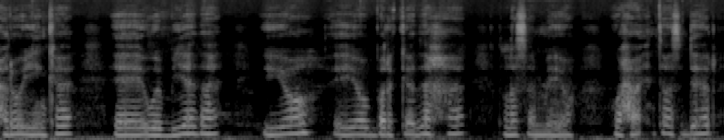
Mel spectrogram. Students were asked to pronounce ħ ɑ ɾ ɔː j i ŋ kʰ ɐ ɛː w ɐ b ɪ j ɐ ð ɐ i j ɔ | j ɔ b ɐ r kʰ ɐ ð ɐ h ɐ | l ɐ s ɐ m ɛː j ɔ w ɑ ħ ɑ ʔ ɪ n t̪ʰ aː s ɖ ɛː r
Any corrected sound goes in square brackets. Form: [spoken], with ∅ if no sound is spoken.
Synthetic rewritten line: ħ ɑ ɾ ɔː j [ɪ] ŋ kʰ ɐ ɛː w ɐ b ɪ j ɐ ð ɐ i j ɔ | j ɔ b ɐ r kʰ ɐ ð ɐ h ɐ | l ɐ s ɐ m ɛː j ɔ w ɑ ħ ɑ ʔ ɪ n t̪ʰ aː s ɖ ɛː r

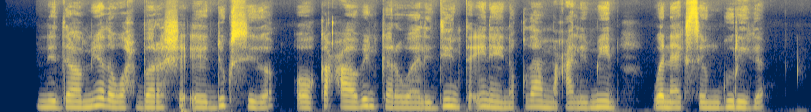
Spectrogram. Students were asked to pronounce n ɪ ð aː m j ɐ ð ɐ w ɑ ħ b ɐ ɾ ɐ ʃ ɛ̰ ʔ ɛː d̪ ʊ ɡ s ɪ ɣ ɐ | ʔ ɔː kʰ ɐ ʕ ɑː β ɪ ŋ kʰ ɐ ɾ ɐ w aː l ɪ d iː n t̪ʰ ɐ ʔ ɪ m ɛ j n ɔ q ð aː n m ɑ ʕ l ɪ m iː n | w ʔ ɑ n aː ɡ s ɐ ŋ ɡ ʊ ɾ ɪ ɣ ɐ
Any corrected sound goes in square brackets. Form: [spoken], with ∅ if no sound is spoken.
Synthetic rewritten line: n ɪ ð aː m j ɐ ð ɐ w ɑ ħ b ɐ ɾ ɐ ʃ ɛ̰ ʔ ɛː d̪ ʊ ɡ s ɪ ɣ ɐ | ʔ ɔː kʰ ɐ ʕ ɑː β ɪ ŋ kʰ ɐ ɾ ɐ w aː l ɪ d iː n t̪ʰ ɐ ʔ ɪ [n] ɛ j n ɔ q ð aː n m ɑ ʕ l ɪ m iː n | w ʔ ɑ n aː ɡ s ɐ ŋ ɡ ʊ ɾ ɪ ɣ ɐ

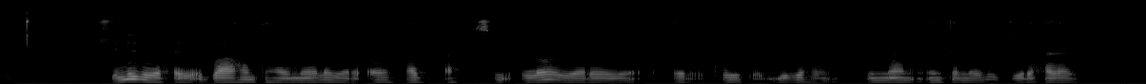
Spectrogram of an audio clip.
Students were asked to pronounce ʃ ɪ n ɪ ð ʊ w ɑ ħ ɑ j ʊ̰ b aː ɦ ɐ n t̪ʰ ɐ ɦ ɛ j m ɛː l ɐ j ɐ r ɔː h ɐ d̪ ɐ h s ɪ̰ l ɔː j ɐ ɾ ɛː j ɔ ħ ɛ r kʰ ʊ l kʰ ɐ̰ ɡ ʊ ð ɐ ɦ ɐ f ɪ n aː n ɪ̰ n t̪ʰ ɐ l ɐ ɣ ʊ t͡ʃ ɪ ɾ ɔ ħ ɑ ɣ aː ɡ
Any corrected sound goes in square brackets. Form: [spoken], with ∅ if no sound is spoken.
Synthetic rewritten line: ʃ ɪ n ɪ ð ʊ w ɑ ħ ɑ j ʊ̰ b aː ɦ ɐ n t̪ʰ ɐ ɦ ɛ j m ɛː l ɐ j ɐ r ɔː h ɐ d̪ ɐ h s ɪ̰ l ɔː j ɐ ɾ ɛː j ɔ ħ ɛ r kʰ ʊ l kʰ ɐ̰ ɡ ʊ ð ɐ ɦ ɐ f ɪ n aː n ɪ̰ n t̪ʰ ɐ l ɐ ɣ ʊ t͡ʃ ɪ ɾ ɔ ħ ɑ ɣ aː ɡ

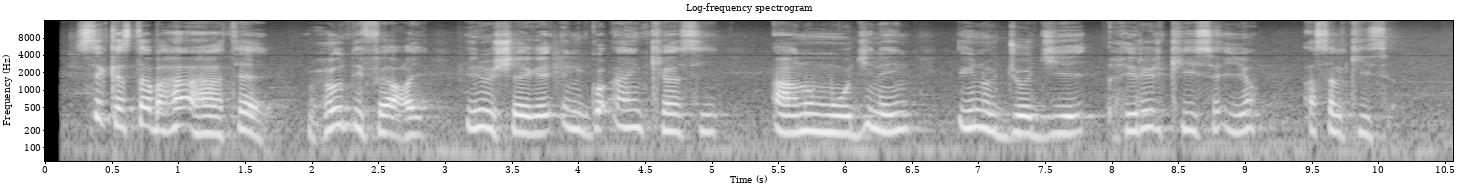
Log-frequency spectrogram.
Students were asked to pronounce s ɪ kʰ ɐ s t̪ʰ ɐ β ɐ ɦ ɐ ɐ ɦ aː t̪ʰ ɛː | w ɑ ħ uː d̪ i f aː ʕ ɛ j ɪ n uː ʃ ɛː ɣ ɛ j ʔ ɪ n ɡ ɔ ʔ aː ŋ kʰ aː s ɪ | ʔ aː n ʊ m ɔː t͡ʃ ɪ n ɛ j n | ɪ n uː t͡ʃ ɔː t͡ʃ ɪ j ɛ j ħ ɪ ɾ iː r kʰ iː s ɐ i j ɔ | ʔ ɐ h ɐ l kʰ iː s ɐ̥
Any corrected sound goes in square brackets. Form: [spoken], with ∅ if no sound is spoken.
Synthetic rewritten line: s ɪ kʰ ɐ s t̪ʰ ɐ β ɐ ɦ ɐ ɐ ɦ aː t̪ʰ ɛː | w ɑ ħ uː d̪ [ɪ] f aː ʕ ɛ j ɪ n uː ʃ ɛː ɣ ɛ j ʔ ɪ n ɡ ɔ ʔ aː ŋ kʰ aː s ɪ | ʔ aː n ʊ m [uː] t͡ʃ ɪ n ɛ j n | ɪ n uː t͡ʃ ɔː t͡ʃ ɪ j ɛ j ħ ɪ ɾ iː r kʰ iː s ɐ i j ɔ | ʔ ɐ [s] ɐ l kʰ iː s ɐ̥

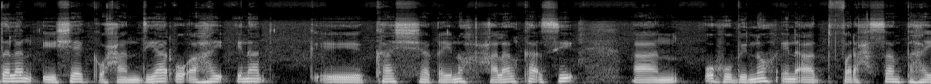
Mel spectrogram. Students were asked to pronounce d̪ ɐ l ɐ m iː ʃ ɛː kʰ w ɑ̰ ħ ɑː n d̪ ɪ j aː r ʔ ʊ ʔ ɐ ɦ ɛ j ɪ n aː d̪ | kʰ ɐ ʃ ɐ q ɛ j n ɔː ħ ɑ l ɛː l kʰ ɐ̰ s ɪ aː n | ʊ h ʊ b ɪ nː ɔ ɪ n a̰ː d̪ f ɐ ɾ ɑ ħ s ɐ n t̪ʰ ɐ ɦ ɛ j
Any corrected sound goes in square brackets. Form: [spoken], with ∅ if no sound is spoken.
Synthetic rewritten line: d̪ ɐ l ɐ [n] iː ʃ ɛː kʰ w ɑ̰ ħ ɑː n d̪ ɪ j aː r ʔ ʊ ʔ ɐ ɦ ɛ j ɪ n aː d̪ | kʰ ɐ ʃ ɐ q ɛ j n [ɔ] ħ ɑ l [aː] l kʰ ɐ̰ s ɪ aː n | ʊ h ʊ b ɪ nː ɔ ɪ n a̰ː d̪ f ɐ ɾ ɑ ħ s ɐ n t̪ʰ ɐ ɦ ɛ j

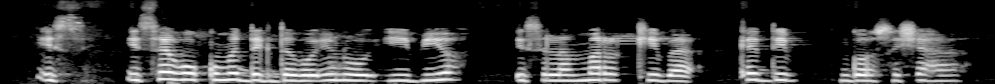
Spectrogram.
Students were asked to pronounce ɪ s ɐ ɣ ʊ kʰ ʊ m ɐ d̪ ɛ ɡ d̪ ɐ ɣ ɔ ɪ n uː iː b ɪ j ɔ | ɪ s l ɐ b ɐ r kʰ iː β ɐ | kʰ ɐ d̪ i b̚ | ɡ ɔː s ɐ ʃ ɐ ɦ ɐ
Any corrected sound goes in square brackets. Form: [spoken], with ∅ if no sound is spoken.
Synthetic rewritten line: ɪ s ɐ ɣ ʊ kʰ ʊ m ɐ d̪ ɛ ɡ d̪ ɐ ɣ ɔ ɪ n uː iː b ɪ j ɔ | ɪ s l ɐ [m] ɐ r kʰ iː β ɐ | kʰ ɐ d̪ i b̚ | ɡ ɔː s ɐ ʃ ɐ ɦ ɐ

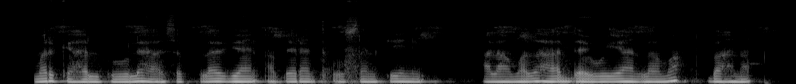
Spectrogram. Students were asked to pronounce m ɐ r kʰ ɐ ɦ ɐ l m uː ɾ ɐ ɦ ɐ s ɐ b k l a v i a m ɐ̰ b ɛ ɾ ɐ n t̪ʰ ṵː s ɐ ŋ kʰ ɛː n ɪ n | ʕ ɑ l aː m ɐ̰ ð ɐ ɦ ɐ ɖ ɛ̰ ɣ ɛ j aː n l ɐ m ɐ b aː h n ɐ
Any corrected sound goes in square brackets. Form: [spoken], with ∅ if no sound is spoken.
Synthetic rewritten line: m ɐ r kʰ ɐ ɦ ɐ l [b] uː [l] ɐ ɦ ɐ s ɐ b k l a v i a [n] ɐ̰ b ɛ ɾ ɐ n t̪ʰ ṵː s ɐ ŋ kʰ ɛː n ɪ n | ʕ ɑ l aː m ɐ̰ ð ɐ ɦ ɐ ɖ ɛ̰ [w] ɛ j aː n l ɐ m ɐ b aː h n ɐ

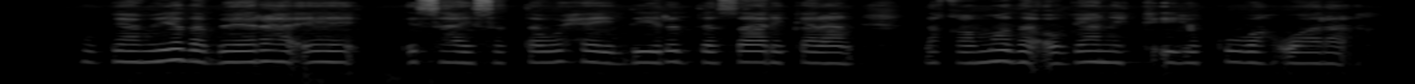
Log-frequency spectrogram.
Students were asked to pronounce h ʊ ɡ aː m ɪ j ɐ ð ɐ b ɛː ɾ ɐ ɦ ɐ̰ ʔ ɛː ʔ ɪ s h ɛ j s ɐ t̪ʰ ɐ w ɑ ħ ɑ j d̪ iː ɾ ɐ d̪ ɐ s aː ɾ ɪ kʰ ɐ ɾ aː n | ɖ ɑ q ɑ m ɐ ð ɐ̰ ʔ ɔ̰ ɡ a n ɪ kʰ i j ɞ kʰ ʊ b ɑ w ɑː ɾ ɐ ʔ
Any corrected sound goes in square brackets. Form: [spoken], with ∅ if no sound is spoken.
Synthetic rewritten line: h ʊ ɡ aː m ɪ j ɐ ð ɐ b ɛː ɾ ɐ ɦ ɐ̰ ʔ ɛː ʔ ɪ s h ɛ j s ɐ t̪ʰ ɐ w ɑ ħ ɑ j d̪ iː ɾ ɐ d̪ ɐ s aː ɾ ɪ kʰ ɐ ɾ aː n | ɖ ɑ q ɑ m ɐ ð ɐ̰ ʔ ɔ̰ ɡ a n ɪ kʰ i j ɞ kʰ ʊ [w] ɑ w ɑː ɾ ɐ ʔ

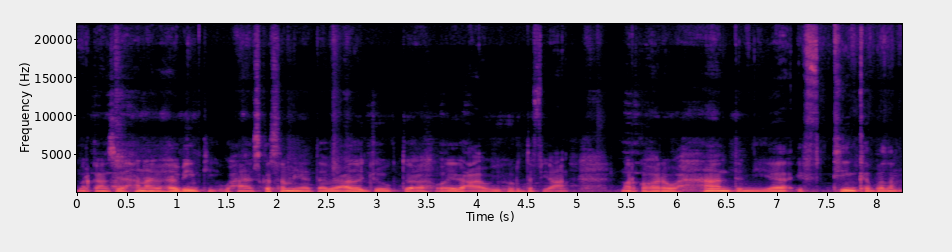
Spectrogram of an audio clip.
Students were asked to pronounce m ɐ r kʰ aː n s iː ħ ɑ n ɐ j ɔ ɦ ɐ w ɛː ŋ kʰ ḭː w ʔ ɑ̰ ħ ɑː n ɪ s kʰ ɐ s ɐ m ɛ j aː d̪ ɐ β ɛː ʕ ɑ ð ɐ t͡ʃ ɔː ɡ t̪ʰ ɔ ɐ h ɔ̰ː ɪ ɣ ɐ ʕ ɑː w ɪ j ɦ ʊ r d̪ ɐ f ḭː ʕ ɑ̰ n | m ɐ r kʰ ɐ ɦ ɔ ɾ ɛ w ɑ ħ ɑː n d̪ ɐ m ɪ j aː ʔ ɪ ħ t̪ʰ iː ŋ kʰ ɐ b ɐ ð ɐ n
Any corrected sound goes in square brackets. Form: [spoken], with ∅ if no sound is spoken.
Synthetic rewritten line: m ɐ r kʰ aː n s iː ħ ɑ n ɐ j ɔ ɦ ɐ [β] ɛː ŋ kʰ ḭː w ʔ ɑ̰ ħ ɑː n ɪ s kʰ ɐ s ɐ m ɛ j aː d̪ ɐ β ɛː ʕ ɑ ð ɐ t͡ʃ ɔː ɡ t̪ʰ ɔ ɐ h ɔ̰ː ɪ ɣ ɐ ʕ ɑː w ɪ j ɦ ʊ r d̪ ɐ f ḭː ʕ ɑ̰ n | m ɐ r kʰ ɐ ɦ ɔ ɾ ɛ w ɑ ħ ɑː n d̪ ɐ m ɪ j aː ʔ ɪ [f] t̪ʰ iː ŋ kʰ ɐ b ɐ ð ɐ n

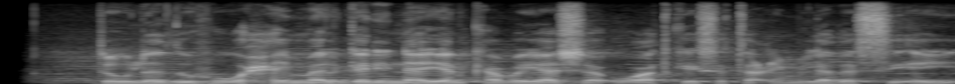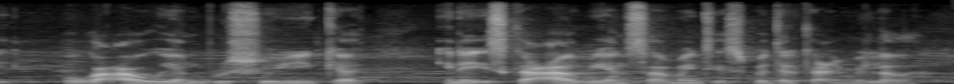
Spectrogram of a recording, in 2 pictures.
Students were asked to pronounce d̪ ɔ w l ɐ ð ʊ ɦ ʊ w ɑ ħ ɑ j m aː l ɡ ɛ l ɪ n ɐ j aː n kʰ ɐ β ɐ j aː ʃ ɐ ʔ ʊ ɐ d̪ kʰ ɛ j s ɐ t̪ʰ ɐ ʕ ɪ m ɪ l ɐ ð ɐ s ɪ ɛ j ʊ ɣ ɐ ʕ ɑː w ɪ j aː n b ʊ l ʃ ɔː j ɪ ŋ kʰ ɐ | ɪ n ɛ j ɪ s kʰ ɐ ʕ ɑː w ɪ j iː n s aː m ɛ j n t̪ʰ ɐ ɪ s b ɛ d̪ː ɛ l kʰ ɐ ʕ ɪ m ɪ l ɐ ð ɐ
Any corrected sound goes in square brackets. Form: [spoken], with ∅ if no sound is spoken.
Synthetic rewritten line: d̪ ɔ w l ɐ ð ʊ ɦ ʊ w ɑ ħ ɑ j m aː l ɡ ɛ l ɪ n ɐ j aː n kʰ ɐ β ɐ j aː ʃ ɐ ʔ ʊ ɐ d̪ kʰ ɛ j s ɐ t̪ʰ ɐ ʕ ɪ m ɪ l ɐ ð ɐ s ɪ ɛ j ʊ ɣ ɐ ʕ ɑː w ɪ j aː n b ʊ l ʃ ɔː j ɪ ŋ kʰ ɐ | ɪ n ɛ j ɪ s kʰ ɐ ʕ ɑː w ɪ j [aː] n s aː m ɛ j n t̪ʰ ɐ ɪ s b ɛ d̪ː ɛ l kʰ ɐ ʕ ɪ m ɪ l ɐ ð ɐ

